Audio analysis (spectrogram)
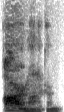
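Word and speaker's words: armonica: The R monicum, notice I'm pronouncing the A, was an improvement on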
